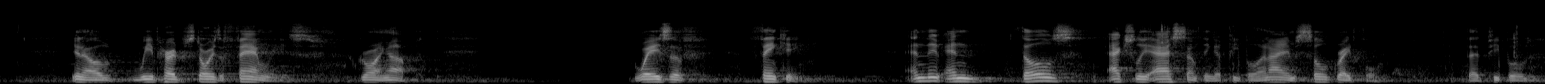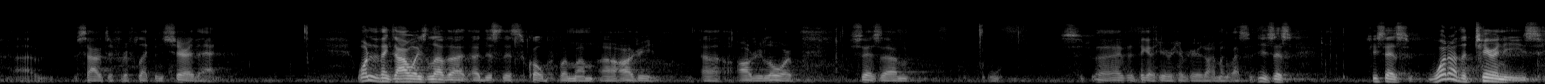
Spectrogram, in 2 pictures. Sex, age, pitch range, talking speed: male, 50-69, 100-160 Hz, 140 wpm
